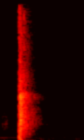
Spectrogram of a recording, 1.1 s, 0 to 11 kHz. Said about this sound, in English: Let's clap. Here we go. 3, 2, 1.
